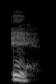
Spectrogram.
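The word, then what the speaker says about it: へ: about two a destination but traditionally it was E I know it's written as a heavy it's pronounced um can I put a here uh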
